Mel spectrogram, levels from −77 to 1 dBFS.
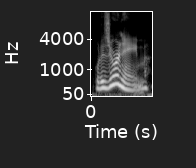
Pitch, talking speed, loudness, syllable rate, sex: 235 Hz, 290 wpm, -15 LUFS, 5.7 syllables/s, female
